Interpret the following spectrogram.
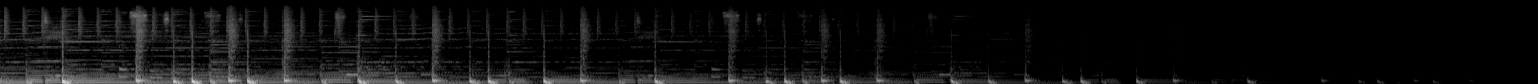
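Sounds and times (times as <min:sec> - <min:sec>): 
lofi music: 0:00.0 - 0:11.0.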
